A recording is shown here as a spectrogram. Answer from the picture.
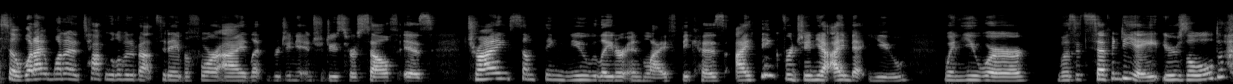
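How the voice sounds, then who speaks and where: This woman's voice has a medium pitch with ordinary variation and a bright, sharp tone. She sounds enthusiastic and keeps a moderate pace. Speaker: fitness trainer. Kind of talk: interview host talk.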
